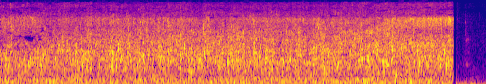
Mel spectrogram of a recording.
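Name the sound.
water flowing strongly after rain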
